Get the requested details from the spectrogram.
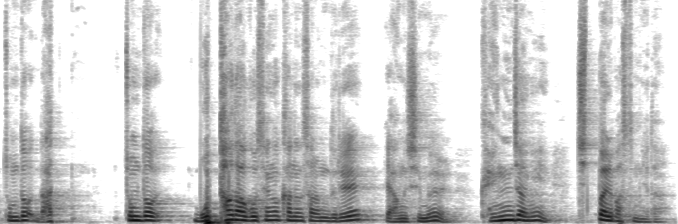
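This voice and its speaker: A male preacher with a Seoul Korean accent giving a lively sermon in a church, acting out scolding voices with sudden loud outbursts. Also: high-pitched. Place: church sanctuary.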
